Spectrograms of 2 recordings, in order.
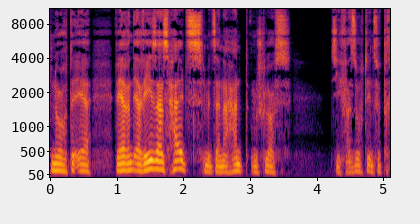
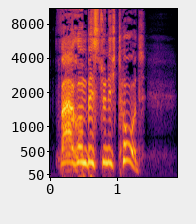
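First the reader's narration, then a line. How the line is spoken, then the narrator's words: Shouting at him. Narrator (German): schrie Eleanor ihn an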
